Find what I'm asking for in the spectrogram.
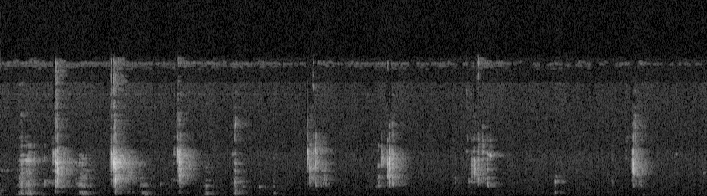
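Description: Mango-flavored edible silkworms being chewed up close, crisp crunchy bites and wet mastication in an uneven rhythm of about a dozen distinct chews, gradually spacing out, with silence between and no talk.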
